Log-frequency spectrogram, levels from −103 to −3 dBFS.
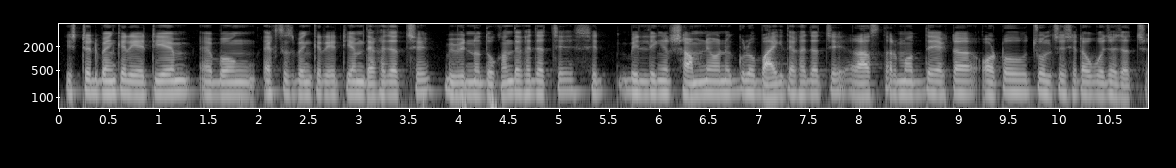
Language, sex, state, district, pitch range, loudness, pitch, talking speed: Bengali, male, West Bengal, Malda, 125-135 Hz, -37 LUFS, 130 Hz, 190 wpm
